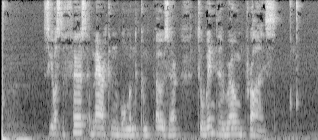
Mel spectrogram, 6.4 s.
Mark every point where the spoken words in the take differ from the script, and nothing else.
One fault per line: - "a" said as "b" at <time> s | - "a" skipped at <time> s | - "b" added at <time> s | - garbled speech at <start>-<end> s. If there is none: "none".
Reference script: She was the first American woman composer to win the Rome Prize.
none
